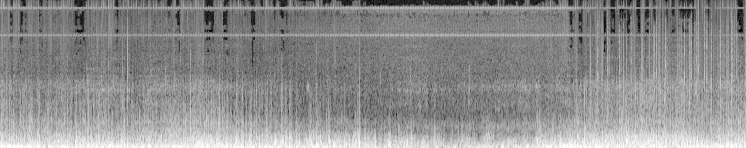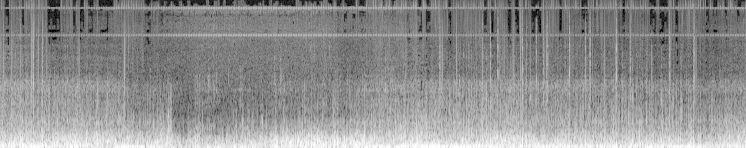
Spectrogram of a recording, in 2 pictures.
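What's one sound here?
Strong wind rumbles and buffets steadily against the microphone outdoors.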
